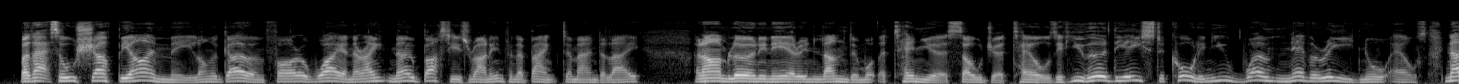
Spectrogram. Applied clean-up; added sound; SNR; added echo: none; none; none; none.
